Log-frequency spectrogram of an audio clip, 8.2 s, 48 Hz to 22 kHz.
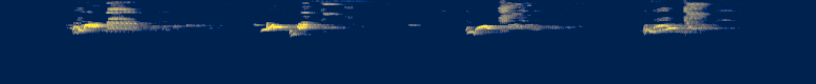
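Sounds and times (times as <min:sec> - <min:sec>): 
Siberian thrush Zoothera sibirica whistled song: 0:00.7 - 0:05.8, 0:06.4 - 0:07.4.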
